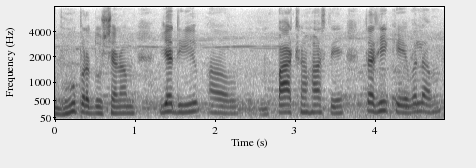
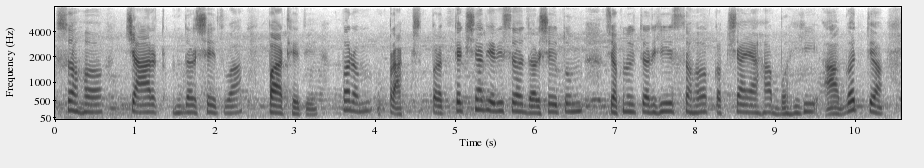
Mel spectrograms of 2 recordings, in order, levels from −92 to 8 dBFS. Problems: constant background noise, continuous background conversations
